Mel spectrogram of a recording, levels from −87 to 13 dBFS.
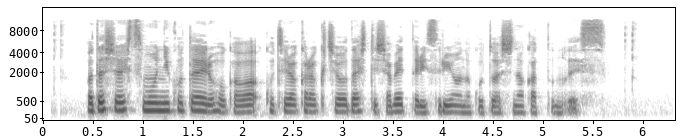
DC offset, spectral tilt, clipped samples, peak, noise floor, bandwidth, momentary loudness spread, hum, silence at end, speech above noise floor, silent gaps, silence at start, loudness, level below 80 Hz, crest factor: under 0.1%; -3.5 dB/octave; under 0.1%; -10 dBFS; -58 dBFS; 11.5 kHz; 10 LU; none; 0.7 s; 28 dB; none; 0.45 s; -30 LUFS; -80 dBFS; 22 dB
